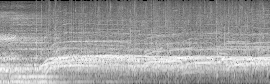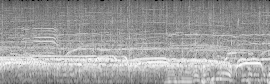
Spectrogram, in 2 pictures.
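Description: A male vocal quartet's last held note ends within the first second. An audience then cheers loudly, with many high-pitched voices. A man's voice starts speaking near the end.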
